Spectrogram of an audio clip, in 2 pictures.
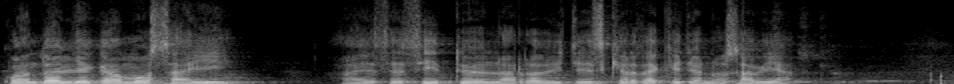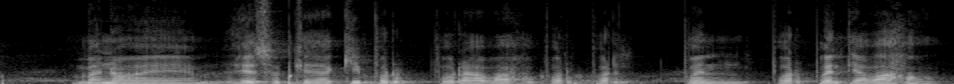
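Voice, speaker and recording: A man's voice: mid-range voice, normal speed, a little hiss or hum. A man telling a personal spiritual story in a rambling, folksy way, correcting himself as he goes. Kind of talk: spoken personal testimony.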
